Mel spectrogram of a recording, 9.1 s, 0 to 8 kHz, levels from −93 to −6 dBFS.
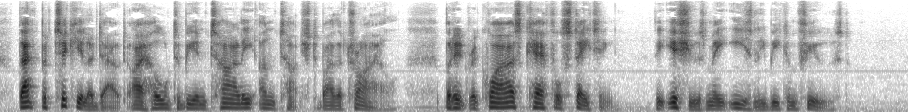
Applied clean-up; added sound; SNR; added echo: none; none; none; none.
